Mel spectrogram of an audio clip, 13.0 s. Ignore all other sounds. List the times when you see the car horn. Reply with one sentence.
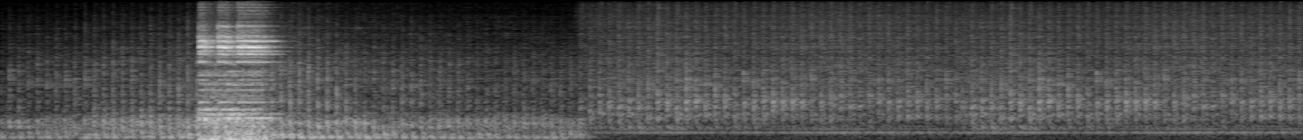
You can hear the car horn from 1.9 to 2.7 s.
